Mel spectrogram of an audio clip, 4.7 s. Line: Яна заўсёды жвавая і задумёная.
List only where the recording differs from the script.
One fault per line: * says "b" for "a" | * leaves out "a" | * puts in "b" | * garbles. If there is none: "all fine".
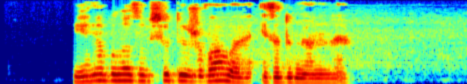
* puts in "была"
